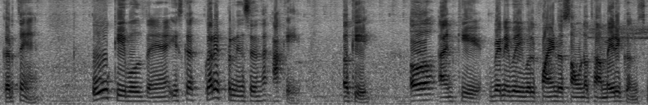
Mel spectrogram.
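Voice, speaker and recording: A man teaching spoken English, explaining phrases in Hindi, asking the class questions and repeating each example phrase slowly. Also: mid-range voice, slight background noise.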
